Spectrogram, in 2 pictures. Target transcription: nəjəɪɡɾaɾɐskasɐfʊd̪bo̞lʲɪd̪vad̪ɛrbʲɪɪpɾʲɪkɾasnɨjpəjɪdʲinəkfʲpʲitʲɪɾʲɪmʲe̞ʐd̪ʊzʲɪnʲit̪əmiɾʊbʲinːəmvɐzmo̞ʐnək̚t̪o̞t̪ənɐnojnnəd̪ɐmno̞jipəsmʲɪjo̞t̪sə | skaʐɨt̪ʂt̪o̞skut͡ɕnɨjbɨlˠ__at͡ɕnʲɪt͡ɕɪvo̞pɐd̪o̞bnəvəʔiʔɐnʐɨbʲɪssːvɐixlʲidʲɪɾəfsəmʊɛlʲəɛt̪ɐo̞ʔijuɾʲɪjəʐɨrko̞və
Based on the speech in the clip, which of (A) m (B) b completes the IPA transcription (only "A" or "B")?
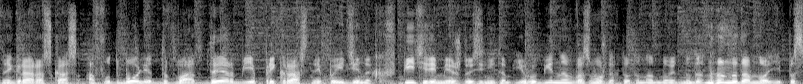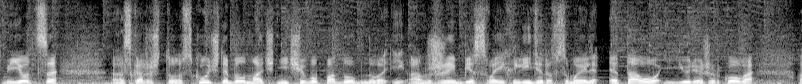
A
